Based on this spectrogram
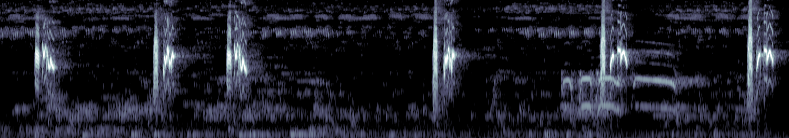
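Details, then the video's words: A gacor sooty-headed bulbul calls out to wild birds and rivals with brief, sharp chirped phrases of two or three notes, repeated at uneven intervals of one to three seconds, with a faint thin whistle near the end. "suara BURUNG KUTILANG gacor memanggil lawan"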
